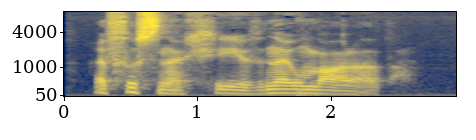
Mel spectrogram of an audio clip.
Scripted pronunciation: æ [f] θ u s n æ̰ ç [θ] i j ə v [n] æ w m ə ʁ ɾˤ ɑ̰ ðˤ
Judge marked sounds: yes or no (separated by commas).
yes, yes, yes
